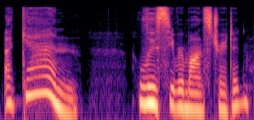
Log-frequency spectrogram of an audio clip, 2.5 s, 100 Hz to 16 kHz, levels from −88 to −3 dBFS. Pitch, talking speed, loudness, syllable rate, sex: 200 Hz, 70 wpm, -17 LUFS, 4.2 syllables/s, female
